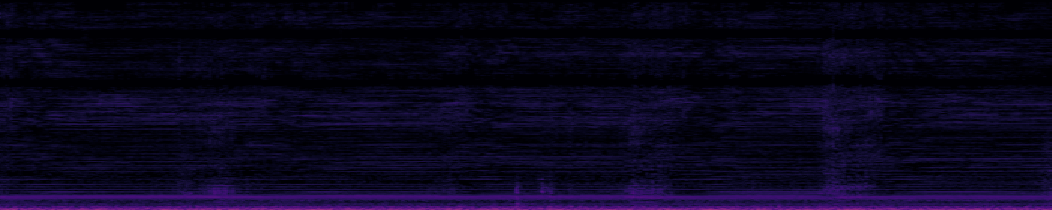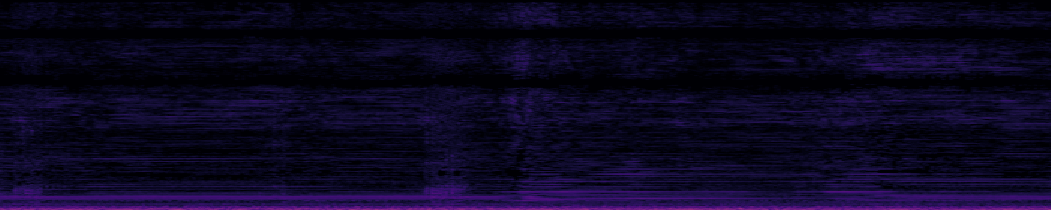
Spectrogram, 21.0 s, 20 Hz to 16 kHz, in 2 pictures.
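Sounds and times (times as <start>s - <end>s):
low electrical buzz: 0.0s - 21.0s
shears snipping hair: 1.8s - 3.3s, 4.3s - 7.6s, 8.2s - 9.5s, 10.3s - 11.6s, 14.6s - 17.8s.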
